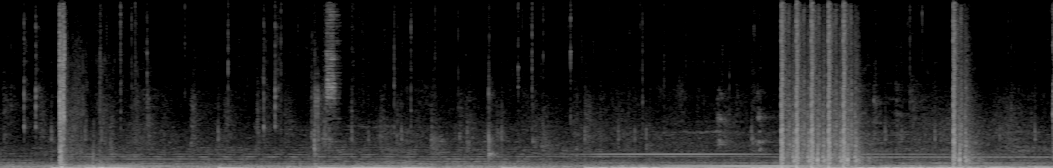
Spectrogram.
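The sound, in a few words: gunfire in the video game Underrail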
